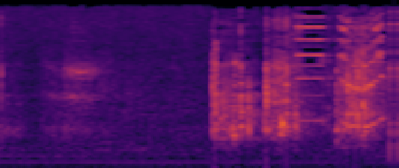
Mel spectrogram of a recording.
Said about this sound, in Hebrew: לא, זה עובד, זה מצפצף רק כששמים את זה בפנים.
